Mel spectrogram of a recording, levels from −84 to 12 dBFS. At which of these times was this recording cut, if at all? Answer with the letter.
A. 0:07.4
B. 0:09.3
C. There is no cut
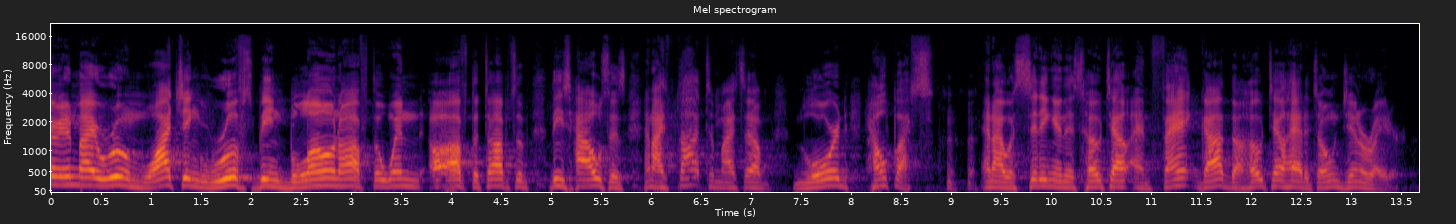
B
